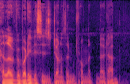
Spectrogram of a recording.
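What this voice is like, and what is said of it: Very low, deep voice. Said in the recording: “your voice is so low.”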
